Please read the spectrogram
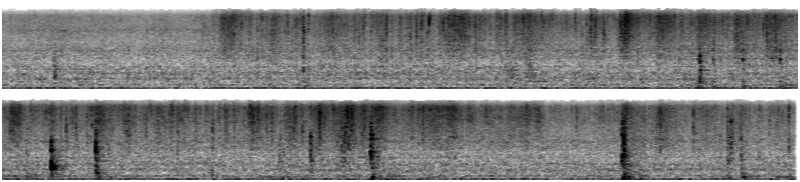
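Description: Fried rice sizzling in a nonstick pan as a spatula stirs and turns it. The spatula scrapes through the rice and gives a few sharp taps against the pan, the loudest about halfway through and again near the end.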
